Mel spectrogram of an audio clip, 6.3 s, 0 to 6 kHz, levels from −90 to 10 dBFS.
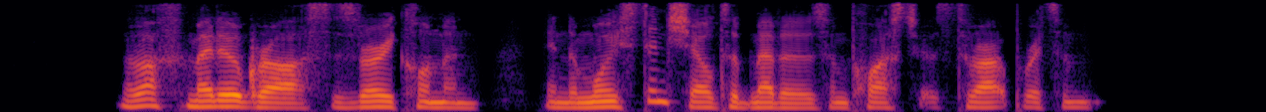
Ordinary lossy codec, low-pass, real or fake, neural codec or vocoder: none; 5.4 kHz; fake; codec, 16 kHz, 0.5 kbps, X-Codec, HuBERT features, trained on balanced general audio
